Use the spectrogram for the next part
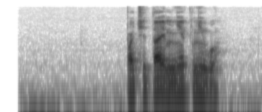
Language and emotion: Russian, neutral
